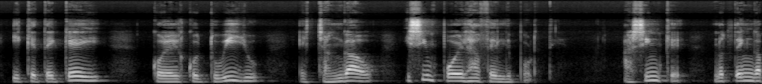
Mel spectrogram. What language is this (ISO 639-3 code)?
ext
